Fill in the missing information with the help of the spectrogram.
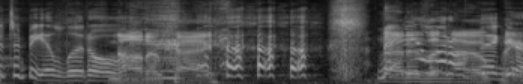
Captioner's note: laughs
